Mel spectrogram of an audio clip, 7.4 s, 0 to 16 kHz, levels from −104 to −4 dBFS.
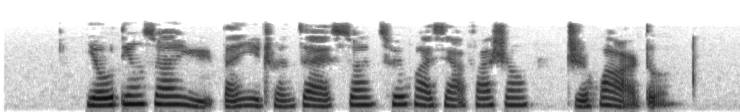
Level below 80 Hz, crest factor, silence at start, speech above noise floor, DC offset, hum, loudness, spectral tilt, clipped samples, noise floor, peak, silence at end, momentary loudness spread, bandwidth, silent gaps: -64 dBFS; 16 dB; 0.85 s; 54 dB; under 0.1%; none; -19 LUFS; -4 dB/octave; under 0.1%; -72 dBFS; -4 dBFS; 0.65 s; 13 LU; 7.4 kHz; none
